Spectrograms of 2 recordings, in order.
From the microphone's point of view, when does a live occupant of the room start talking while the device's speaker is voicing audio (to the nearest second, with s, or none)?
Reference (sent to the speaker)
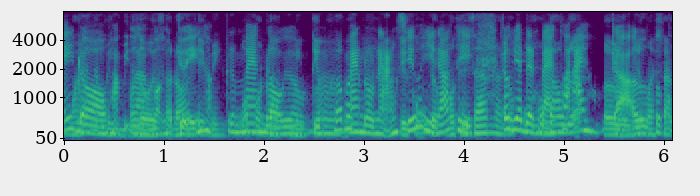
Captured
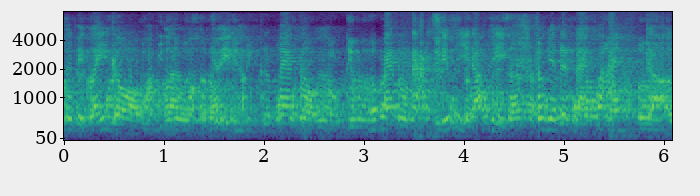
none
